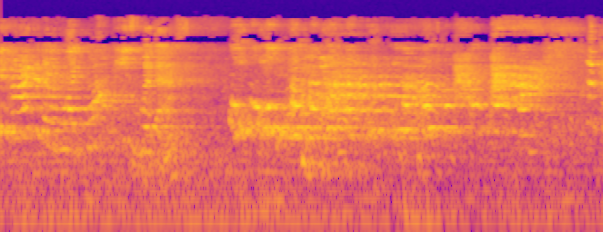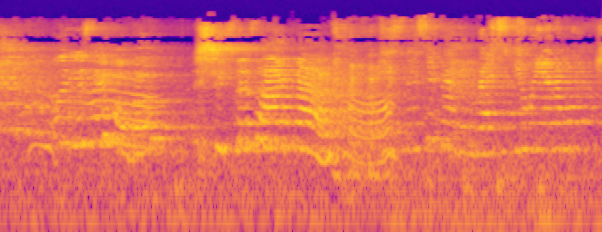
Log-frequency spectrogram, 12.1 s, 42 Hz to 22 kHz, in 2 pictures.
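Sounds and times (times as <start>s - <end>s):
children calling out: 2.2s - 6.7s.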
